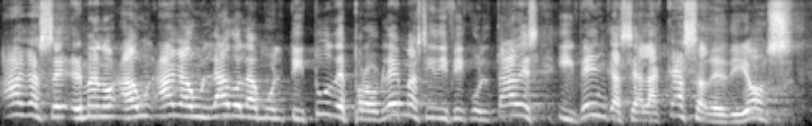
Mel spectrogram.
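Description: Brief: male pastor, sermon delivery, high and sharp-toned, emphatic, with a long reverb from the hall. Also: moderate pace. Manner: emphatic, addresses congregation as brothers, shouts quoted cries.

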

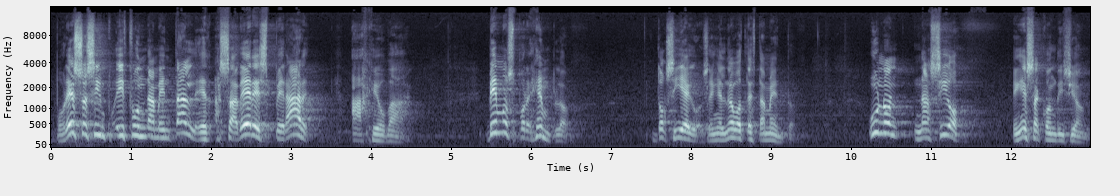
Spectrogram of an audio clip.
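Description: Brief: male pastor, sermon delivery, high and sharp-toned, emphatic, with a long reverb from the hall. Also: sing-song, measured pace, long pauses. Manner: emphatic, addresses congregation as brothers, shouts quoted cries.

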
